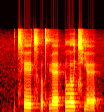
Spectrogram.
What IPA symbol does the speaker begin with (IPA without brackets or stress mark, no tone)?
t͡sʰ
